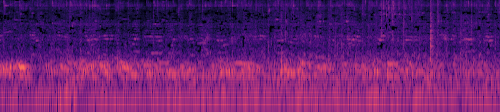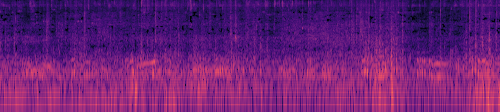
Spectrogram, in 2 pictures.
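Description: A flock of domestic pigeons cooing, many low coos overlapping without a break.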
